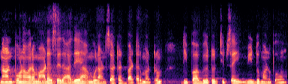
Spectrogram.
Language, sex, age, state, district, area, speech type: Tamil, male, 30-45, Tamil Nadu, Ariyalur, rural, read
